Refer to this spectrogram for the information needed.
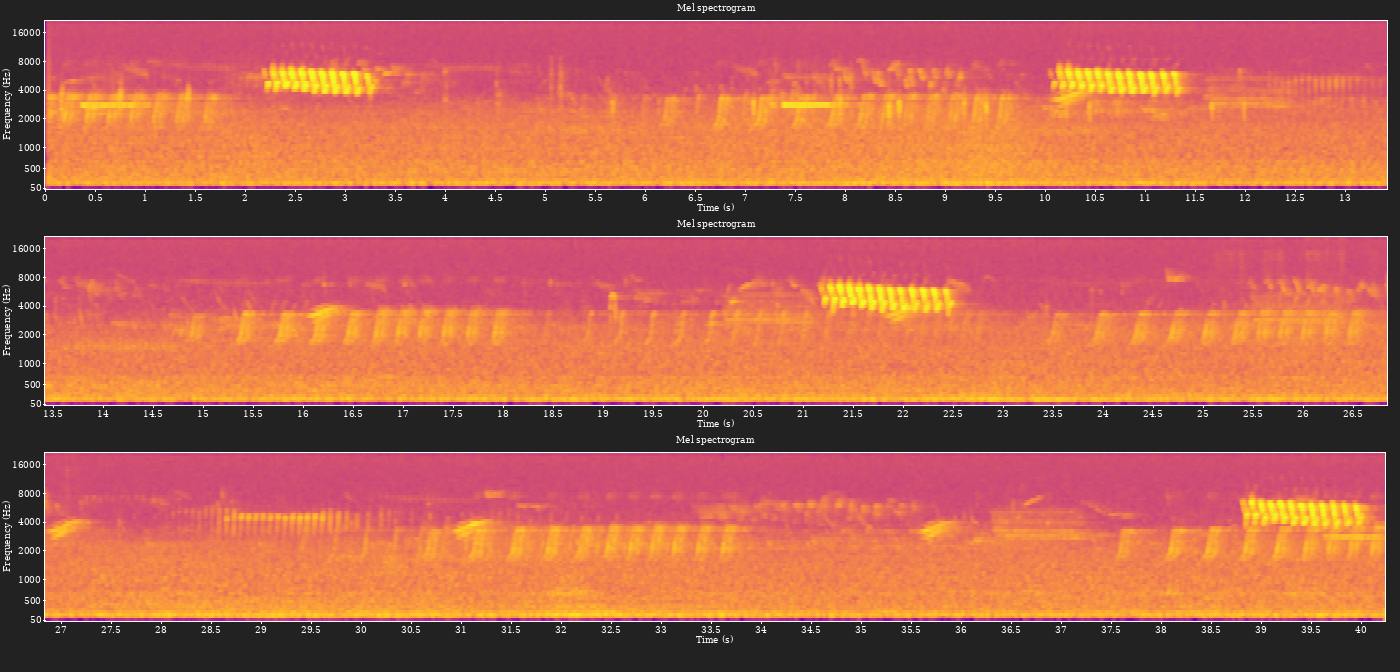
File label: Orange-crowned Warbler, Leiothlypis celata celata; warblers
